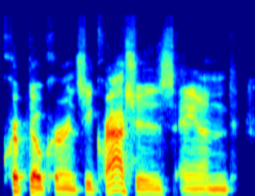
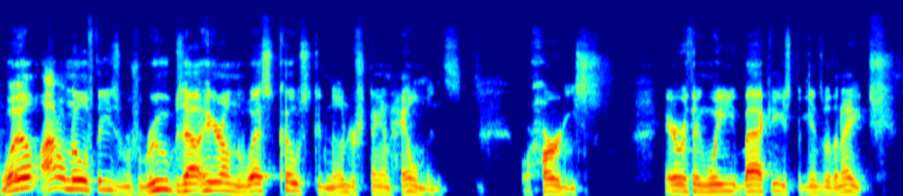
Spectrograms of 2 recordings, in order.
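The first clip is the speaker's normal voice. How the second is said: higher, mocking slack-jawed East Coast accent; 5 semitones higher than usual. East Coast guy sneering at West Coast rubes, slack-jawed East Coast accent. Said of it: "the East Coast guy has some kind of slack-jawed accent".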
